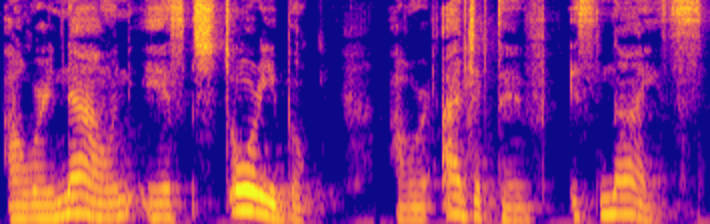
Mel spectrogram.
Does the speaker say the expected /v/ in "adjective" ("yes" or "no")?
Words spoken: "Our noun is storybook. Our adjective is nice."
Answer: yes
